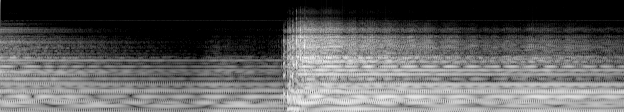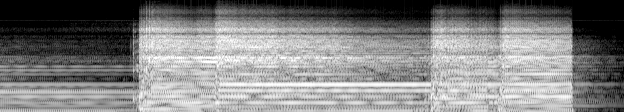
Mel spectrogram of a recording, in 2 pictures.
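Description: Sonicake Matribox multi-effects unit running its Tape Mod block, a vintage tape saturation simulator adding warm distortion to sustained electric guitar chords, loud and alone, with fresh strums ringing out several times.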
